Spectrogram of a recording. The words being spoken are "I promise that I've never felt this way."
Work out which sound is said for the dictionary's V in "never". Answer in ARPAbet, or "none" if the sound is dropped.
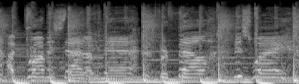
P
